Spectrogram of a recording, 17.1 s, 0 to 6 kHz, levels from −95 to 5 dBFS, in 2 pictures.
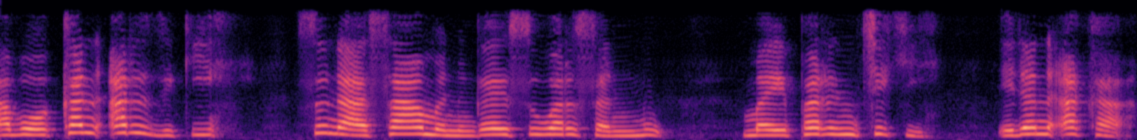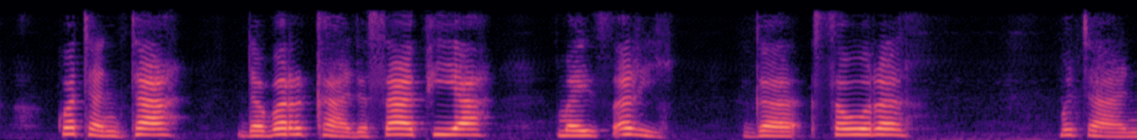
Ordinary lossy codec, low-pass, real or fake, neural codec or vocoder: AAC, 48 kbps; 5.4 kHz; fake; codec, 16 kHz in and 24 kHz out, 1 kbps, XY-Tokenizer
